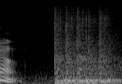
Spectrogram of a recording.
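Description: Gunfire in the video game Starfield: a short sharp burst at the start, a brief pause, then a sustained rattle of rapid shots, loud and close.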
